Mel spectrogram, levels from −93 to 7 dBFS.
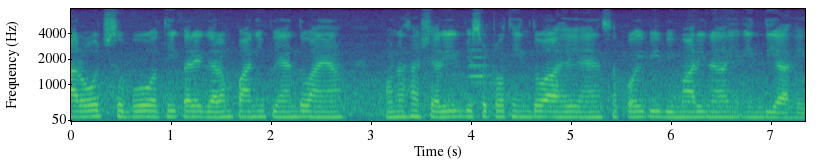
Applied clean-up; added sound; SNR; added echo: none; Subway, metro, underground; 11 dB; none.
